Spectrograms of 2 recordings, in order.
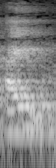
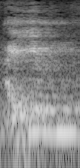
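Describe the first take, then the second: First: It starts with h and sounds nasal. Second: It starts with a pressed vowel, not nasal. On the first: The speaker calls it wrong. "ముక్కులోంచి వచ్చేదంటే హై" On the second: The speaker calls it right. "అక్కడ అయ్యి నొక్కాలి"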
